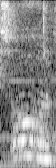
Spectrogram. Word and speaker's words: Oud: Oud.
